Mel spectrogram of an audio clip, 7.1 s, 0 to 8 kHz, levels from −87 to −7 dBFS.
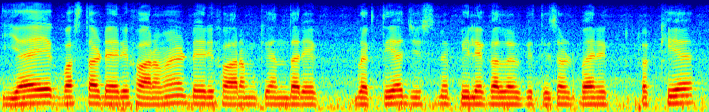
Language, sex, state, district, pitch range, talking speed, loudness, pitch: Hindi, male, Uttar Pradesh, Shamli, 135-145 Hz, 180 wpm, -16 LUFS, 135 Hz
